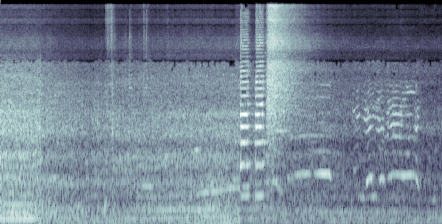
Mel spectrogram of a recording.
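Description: A large vehicle rumbles past on the road while its horn sounds in several sharp, loud blasts midway, with fainter horn toots following amid steady traffic noise; people talk throughout.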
